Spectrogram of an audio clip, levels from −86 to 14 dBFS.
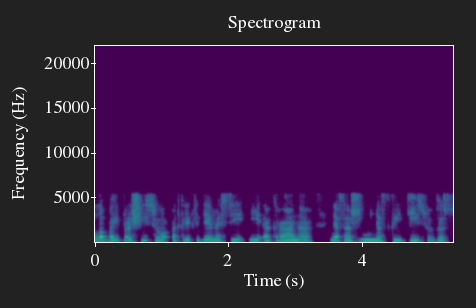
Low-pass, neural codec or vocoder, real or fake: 5.4 kHz; none; real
